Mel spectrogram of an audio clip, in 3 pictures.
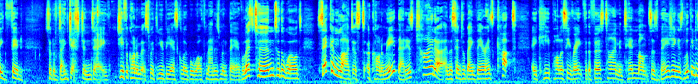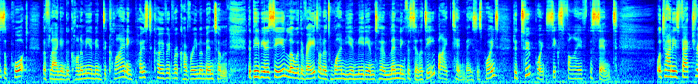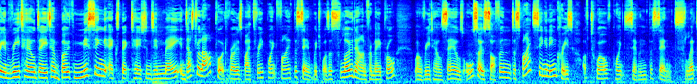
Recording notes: We are live at Vivatech in Paris.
